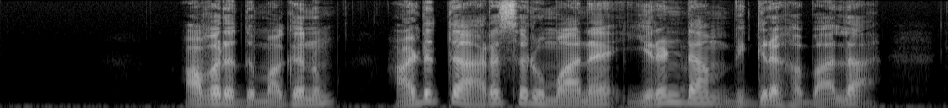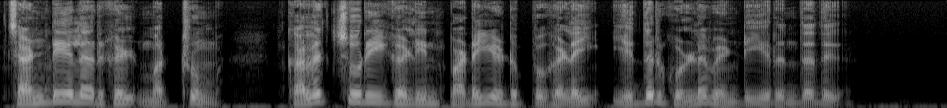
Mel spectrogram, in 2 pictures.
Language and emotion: Tamil, neutral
